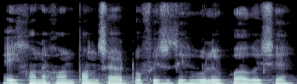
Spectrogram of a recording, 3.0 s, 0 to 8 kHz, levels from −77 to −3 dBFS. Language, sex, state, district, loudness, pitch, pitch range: Assamese, male, Assam, Kamrup Metropolitan, -18 LUFS, 105 Hz, 100-110 Hz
